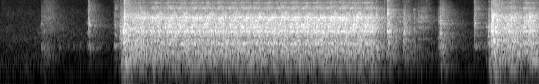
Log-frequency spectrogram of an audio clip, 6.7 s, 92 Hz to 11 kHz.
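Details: 1951 Farmall Cub tractor after a carburetor clean, rewiring and refitting the fuel tank: it catches after a short crank, runs steady and even, is shut off with the new kill switch, then fires straight back up; healthy start and idle.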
